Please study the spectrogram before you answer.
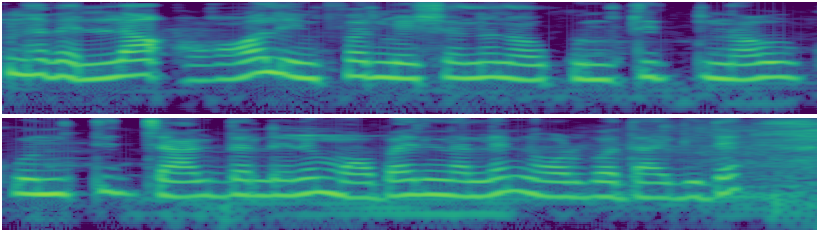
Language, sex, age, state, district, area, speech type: Kannada, female, 30-45, Karnataka, Tumkur, rural, spontaneous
